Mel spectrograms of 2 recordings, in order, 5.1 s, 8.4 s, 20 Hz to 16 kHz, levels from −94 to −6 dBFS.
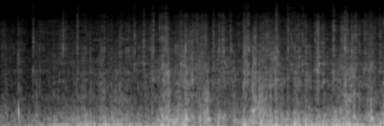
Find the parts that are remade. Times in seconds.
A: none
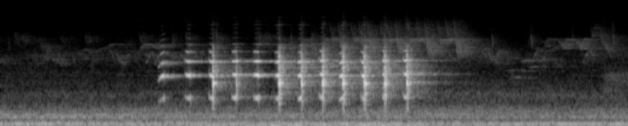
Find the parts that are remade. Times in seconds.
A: 1.6-5.1 (vocoder, Vocos)

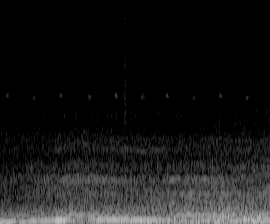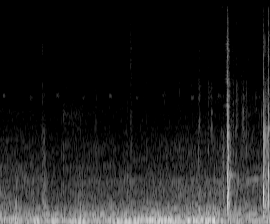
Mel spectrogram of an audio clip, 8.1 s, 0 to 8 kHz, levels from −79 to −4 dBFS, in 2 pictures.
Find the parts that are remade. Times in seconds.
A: 1.3-2.3 (vocoder, BigVGAN v2); 4.4-5.0; 6.8-7.5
